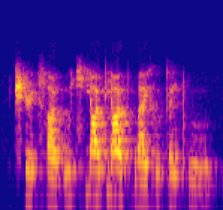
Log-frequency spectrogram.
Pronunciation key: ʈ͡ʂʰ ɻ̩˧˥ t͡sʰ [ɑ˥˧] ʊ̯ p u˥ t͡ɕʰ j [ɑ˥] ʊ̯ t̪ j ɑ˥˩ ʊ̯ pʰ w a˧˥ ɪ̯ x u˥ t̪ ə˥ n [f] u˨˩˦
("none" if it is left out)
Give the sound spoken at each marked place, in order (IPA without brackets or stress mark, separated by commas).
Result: ɑ˨˩, ɑ˥, pʰ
